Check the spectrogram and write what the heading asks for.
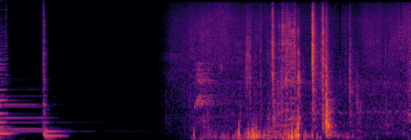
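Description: Background music notes end about a second in. After a short silence come uneven rustling and sharp knocks of a packed tent bag being handled and pushed into a wooden garden shed.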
